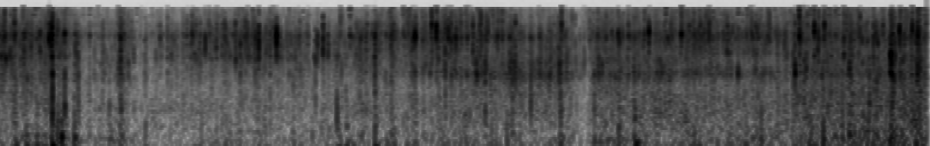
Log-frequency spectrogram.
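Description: Fingertips and nails tap and scratch clear plastic bubble wrap wrapped around a binaural microphone. The result is a steady, dense crinkling and scratching texture with bright, sharp clicks and taps scattered throughout, plus some low thumps from handling close to the mic.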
